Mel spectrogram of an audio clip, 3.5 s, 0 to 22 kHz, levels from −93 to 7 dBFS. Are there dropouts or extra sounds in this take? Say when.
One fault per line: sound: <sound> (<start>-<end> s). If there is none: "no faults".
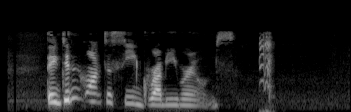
sound: squeak (2.6-2.8 s)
